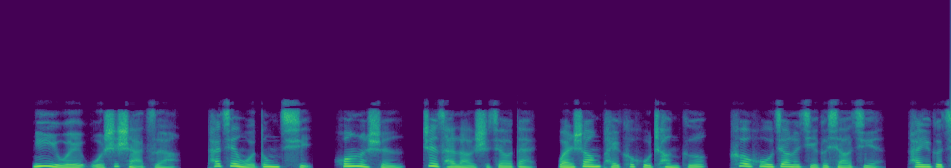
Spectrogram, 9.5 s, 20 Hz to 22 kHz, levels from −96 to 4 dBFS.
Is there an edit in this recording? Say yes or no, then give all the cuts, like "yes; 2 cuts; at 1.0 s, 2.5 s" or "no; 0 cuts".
yes; 1 cut; at 4.1 s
